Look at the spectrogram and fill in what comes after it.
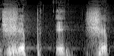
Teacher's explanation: the first vowel which is front and high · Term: short vowel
